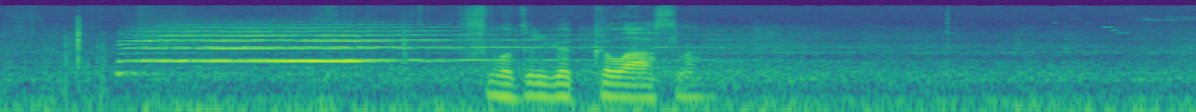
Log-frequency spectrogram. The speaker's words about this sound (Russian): поезд, а?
